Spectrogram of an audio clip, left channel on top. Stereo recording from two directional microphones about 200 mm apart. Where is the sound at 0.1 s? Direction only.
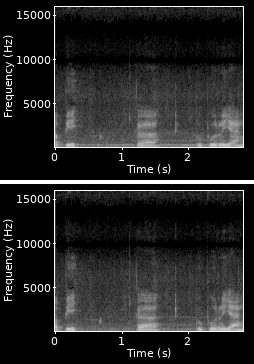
60° right (ahead or behind).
